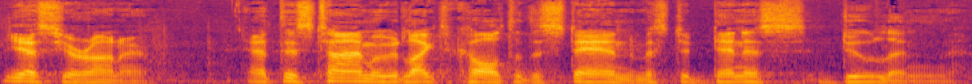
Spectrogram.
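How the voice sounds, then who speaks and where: Animated, formal government lawyer. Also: male voice, mid-range voice, normal speed, slight background noise. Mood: formal, leading. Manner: formal, emphatic courtroom delivery. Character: formal, assertive male government prosecutor. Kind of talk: radio play acting.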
